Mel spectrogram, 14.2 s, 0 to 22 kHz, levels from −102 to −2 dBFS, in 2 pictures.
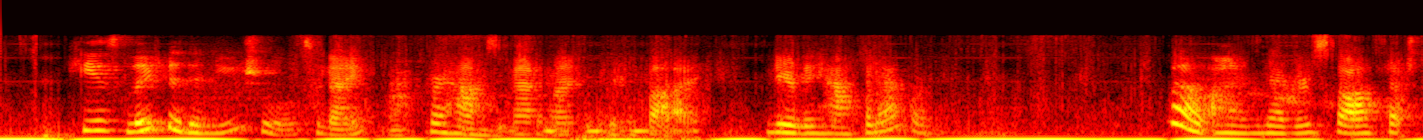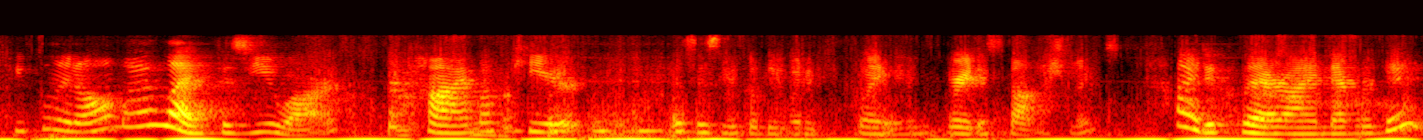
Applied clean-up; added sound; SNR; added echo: neural separator model SepFormer DNS4.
